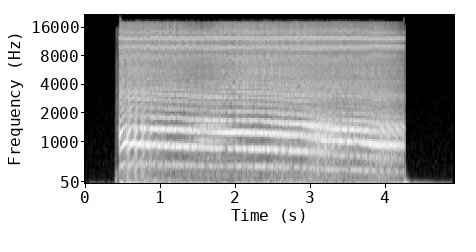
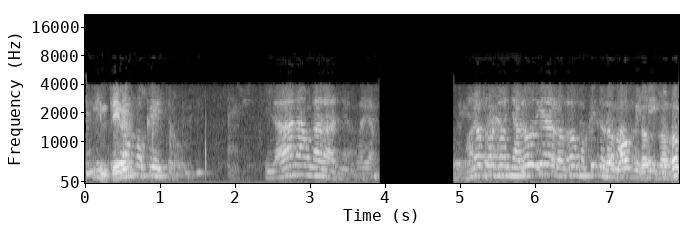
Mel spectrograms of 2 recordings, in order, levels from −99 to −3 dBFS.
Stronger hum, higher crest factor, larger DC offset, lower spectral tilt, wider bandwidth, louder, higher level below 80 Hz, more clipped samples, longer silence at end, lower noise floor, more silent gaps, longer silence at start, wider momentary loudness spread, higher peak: neither; second, 6 dB vs 20 dB; second, under 0.1% vs 0.2%; second, 0.5 dB/octave vs -9 dB/octave; first, 19 kHz vs 4.2 kHz; first, -7 LUFS vs -20 LUFS; first, -36 dBFS vs -56 dBFS; neither; first, 0.6 s vs 0 s; first, -61 dBFS vs -45 dBFS; second, none vs 3.94-4.92 s; first, 0.45 s vs 0 s; second, 4 LU vs 19 LU; about the same, -2 dBFS vs 0 dBFS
